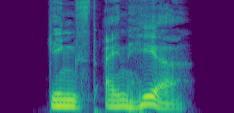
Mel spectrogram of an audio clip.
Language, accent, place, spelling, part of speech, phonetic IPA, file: German, Germany, Berlin, gingst einher, verb, [ˌɡɪŋst aɪ̯nˈhɛɐ̯], De-gingst einher.ogg
- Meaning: second-person singular preterite of einhergehen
